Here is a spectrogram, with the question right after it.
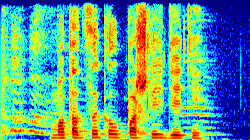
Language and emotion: Russian, neutral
